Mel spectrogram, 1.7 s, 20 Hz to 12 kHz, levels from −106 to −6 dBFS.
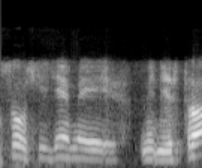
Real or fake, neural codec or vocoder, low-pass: fake; codec, 16 kHz, 0.9 kbps, LongCat-Audio-Codec; 7.2 kHz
